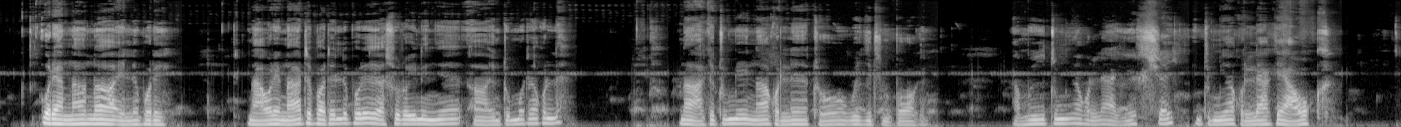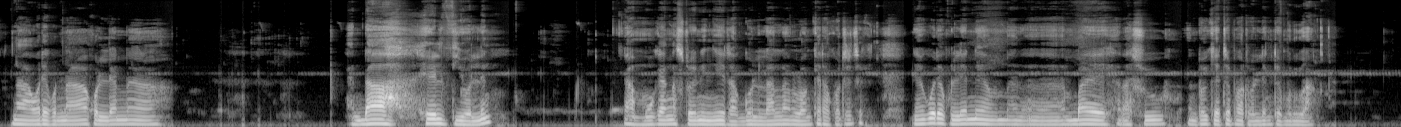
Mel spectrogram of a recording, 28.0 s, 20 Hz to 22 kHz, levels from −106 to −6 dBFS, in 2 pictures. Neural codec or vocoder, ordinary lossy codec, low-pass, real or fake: none; none; none; real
